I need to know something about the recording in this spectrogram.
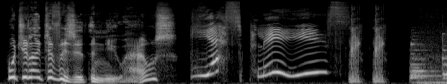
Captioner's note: oinks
